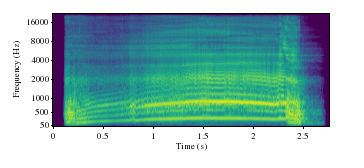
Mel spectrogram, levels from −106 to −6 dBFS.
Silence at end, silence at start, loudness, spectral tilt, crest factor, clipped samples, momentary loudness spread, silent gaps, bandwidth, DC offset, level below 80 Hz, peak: 0.2 s; 0.1 s; -16 LUFS; -4.5 dB/octave; 12 dB; under 0.1%; 15 LU; none; over 20 kHz; under 0.1%; -68 dBFS; -4 dBFS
